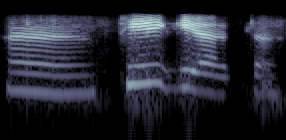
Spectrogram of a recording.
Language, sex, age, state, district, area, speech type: Santali, female, 18-30, West Bengal, Malda, rural, conversation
